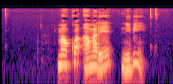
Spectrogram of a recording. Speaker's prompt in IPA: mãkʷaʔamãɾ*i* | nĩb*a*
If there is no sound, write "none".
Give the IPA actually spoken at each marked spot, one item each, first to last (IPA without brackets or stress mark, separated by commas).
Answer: e, i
